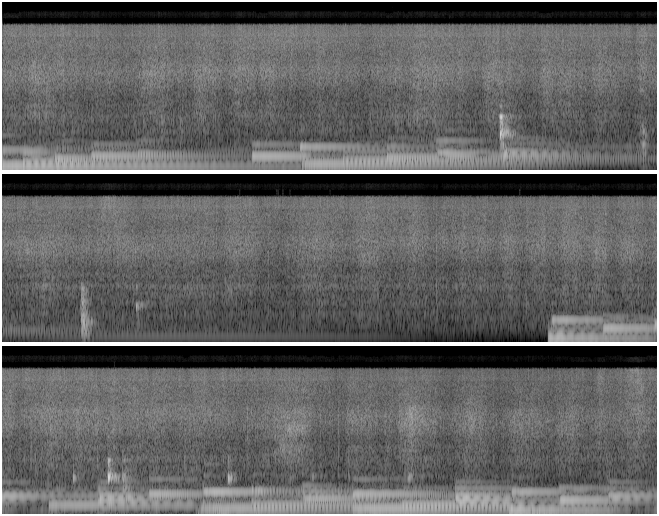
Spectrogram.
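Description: Coriander stems (kothmeer) wilting in a hot pan for a Karwar village chicken curry masala, a soft steady sizzle beneath a looping melodic music track, with a couple of sharp utensil clicks and no voices.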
